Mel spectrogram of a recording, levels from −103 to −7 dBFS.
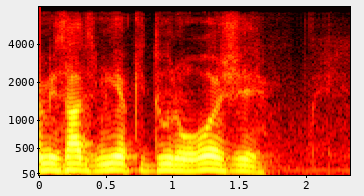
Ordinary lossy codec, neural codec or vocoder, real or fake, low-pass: none; vocoder, 44.1 kHz, 128 mel bands, Pupu-Vocoder; fake; 7.2 kHz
